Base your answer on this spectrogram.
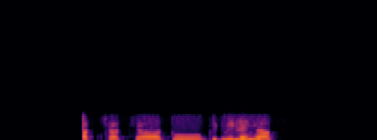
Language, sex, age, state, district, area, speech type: Hindi, male, 60+, Uttar Pradesh, Sitapur, rural, conversation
